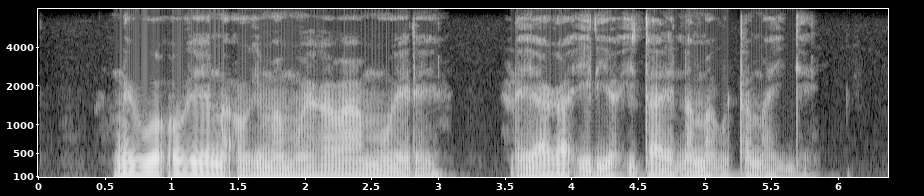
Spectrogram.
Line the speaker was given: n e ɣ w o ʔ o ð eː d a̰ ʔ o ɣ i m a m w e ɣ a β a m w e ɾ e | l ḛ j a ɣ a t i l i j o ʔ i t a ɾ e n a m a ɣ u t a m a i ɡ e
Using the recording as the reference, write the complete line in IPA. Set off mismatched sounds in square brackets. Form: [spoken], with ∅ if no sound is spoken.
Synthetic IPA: n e ɣ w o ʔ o [ɣ] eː [n] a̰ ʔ o ɣ i m a m w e ɣ a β a m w e ɾ e | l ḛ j a ɣ a [ʔ] i [ɾ] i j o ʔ i t a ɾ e n a m a ɣ u t a m a i ɡ e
